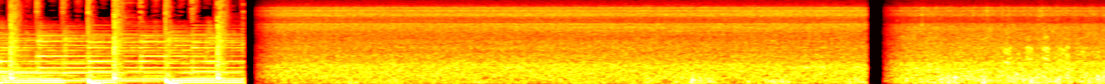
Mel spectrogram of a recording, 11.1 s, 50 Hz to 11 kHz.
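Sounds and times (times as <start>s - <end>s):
waterfall splashing: 2.6s - 11.0s.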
